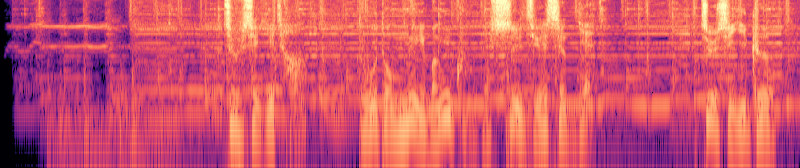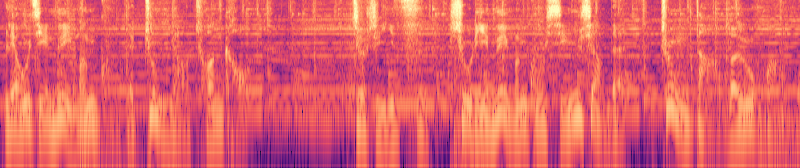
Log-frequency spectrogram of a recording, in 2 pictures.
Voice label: 男 宣传 内蒙古印象

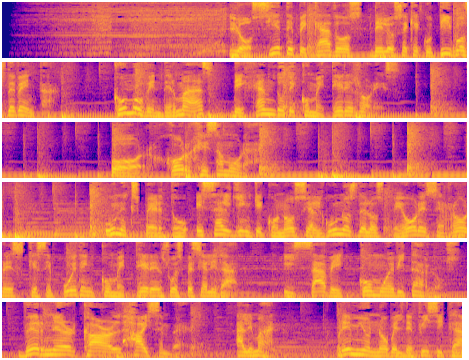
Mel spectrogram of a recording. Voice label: 外籍 西语 男 audiobook, 外籍西语男

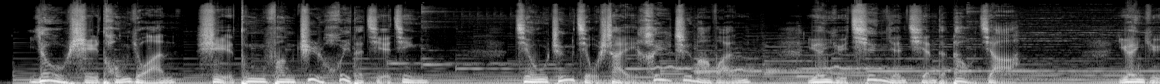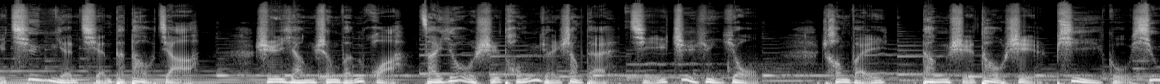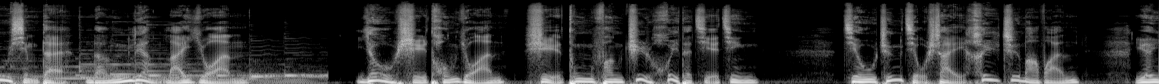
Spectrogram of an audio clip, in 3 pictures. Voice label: 男 美食广告

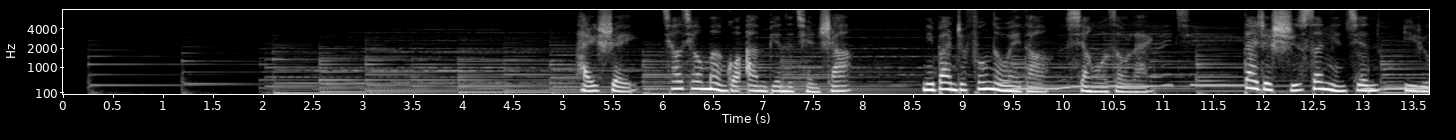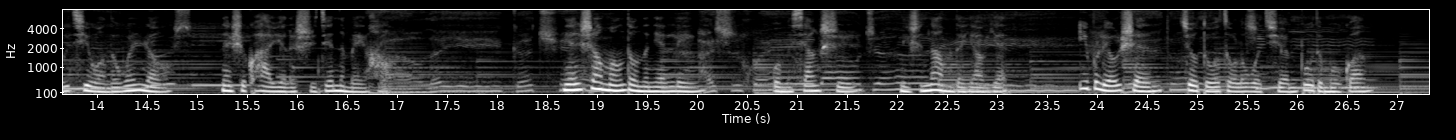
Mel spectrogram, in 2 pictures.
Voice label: 女 诗样音参考音

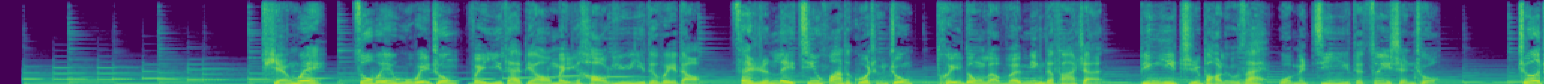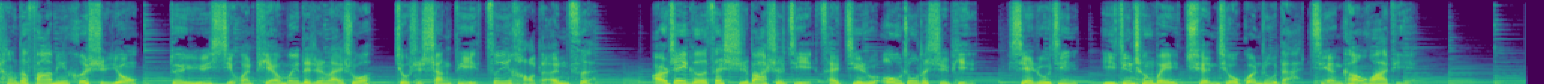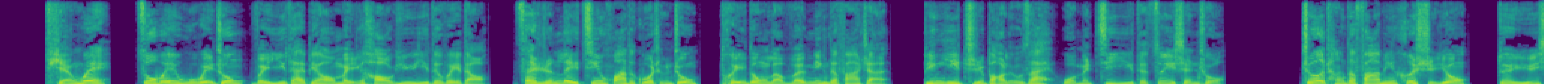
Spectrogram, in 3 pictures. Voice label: 男 MG解说

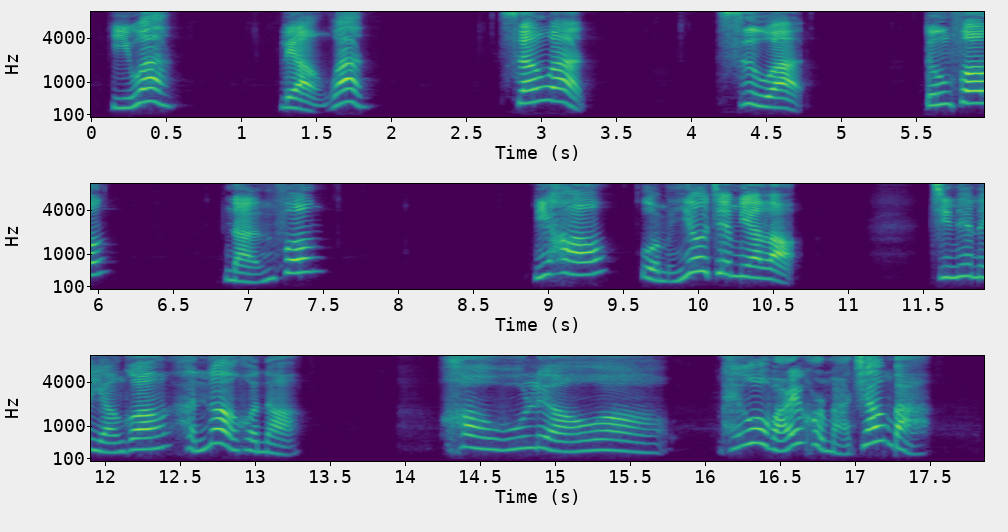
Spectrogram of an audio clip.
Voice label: 女 游戏 棋牌类 普通话版 麻将

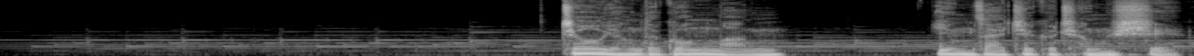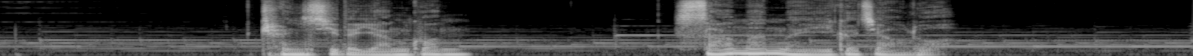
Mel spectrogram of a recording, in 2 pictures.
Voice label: 男 房地产 高端品质; 朝阳的光芒映在这个城市

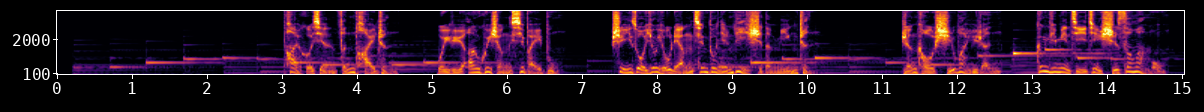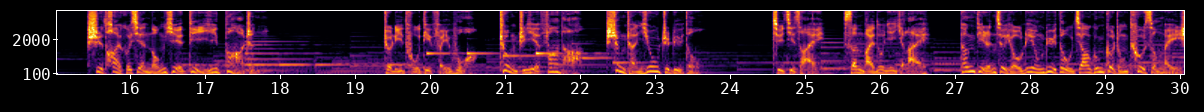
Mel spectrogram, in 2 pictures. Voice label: 男 宣传 沉稳介绍; 太和县

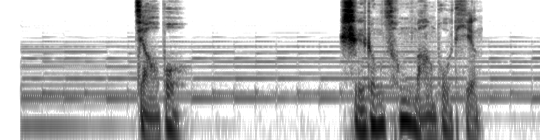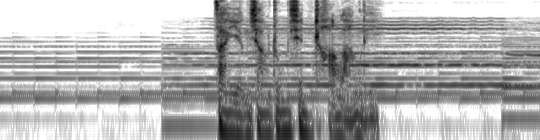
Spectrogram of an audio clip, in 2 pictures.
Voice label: 男 走心 护士节

